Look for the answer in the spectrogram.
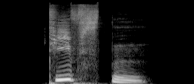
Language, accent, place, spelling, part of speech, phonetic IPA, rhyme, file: German, Germany, Berlin, tiefsten, adjective, [ˈtiːfstn̩], -iːfstn̩, De-tiefsten.ogg
- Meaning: 1. superlative degree of tief 2. inflection of tief: strong genitive masculine/neuter singular superlative degree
